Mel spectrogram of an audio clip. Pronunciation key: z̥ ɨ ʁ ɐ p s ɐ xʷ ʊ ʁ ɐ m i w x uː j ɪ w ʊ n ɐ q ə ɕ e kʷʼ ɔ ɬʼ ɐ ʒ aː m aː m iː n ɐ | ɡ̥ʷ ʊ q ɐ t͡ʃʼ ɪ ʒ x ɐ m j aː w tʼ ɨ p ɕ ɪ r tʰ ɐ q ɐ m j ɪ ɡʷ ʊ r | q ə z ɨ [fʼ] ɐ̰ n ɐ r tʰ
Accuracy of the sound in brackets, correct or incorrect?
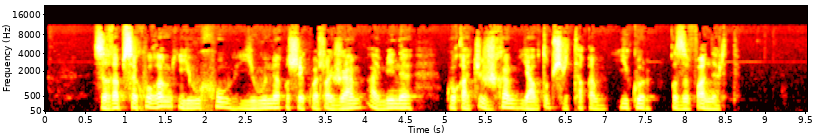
correct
